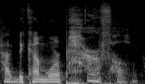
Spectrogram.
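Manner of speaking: hushed, softly whispered. Reading a story aloud, a character speaks to a nearby skull, whispering. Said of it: "he whispers to a nearby skull".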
